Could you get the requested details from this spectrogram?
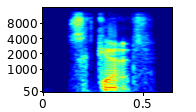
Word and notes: skat: British English

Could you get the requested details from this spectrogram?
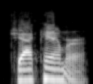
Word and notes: jackhammer: American English

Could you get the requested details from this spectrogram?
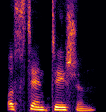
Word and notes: ostentation: Indian

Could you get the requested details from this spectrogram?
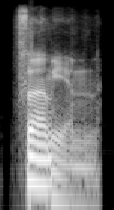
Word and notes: fermion: British English

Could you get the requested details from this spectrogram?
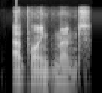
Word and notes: Appointment: British English

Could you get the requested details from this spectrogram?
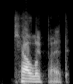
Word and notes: talipot: American English

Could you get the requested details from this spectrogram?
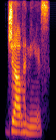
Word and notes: Javanese: Indian

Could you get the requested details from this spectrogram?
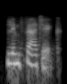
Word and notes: lymphatic: Indian

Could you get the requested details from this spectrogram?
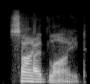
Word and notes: sidelight: American English

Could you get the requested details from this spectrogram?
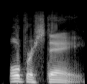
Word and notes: overstay: American English

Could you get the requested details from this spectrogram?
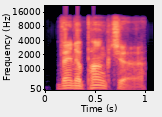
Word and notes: Venepuncture: British English

